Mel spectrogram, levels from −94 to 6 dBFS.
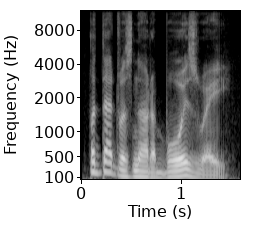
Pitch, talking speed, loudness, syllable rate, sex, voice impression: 115 Hz, 265 wpm, -17 LUFS, 5.0 syllables/s, male, masculine, adult-like, tensed, powerful, slightly bright, slightly muffled, fluent, intellectual, friendly, lively, slightly sharp, slightly light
